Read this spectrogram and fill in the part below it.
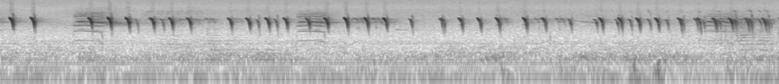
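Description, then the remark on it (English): Rapid series of high, sharp calls of wild birds up in the trees, repeating in quick bursts throughout, with several birds overlapping in a chattering rhythm over a low rumbling background. “Recording, these are calls of the wild birds.”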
